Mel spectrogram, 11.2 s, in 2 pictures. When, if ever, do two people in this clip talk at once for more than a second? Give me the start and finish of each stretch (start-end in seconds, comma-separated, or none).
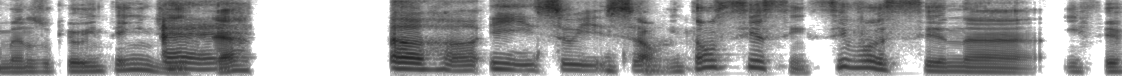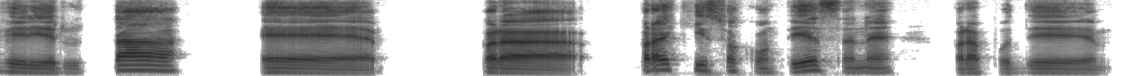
none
